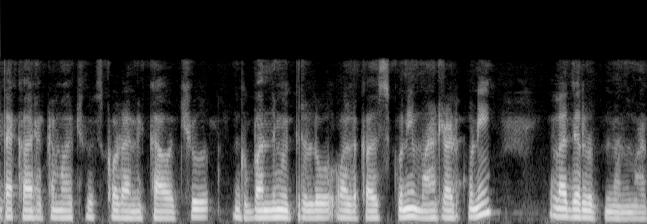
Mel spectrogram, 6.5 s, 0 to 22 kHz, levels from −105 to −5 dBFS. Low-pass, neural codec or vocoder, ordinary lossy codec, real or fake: 7.2 kHz; codec, 16 kHz, 2 kbps, FreqCodec, larger model; Opus, 64 kbps; fake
